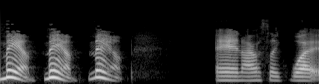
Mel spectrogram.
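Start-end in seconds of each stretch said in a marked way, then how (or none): 0.0-1.2 voice getting really loud, high, repeated. Retelling a phone call where the speaker started to cry, imitating a man getting loud. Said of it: "his voice got really loud".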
